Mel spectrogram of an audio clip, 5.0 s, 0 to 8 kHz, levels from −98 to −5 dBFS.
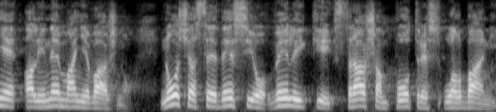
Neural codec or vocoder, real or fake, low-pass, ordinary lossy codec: codec, 16 kHz, 16 kbps, FunCodec, trained on LibriTTS, 50 frames a second; fake; none; none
